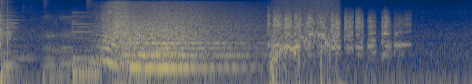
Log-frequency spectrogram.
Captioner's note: whoosh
